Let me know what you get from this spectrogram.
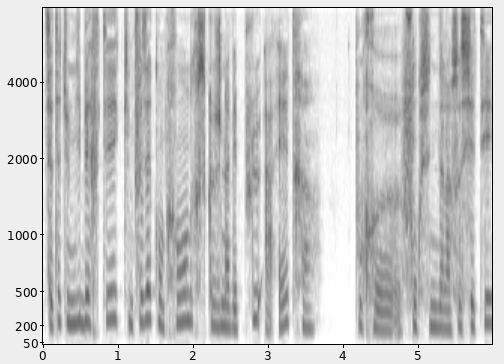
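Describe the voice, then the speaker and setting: A woman speaks at a moderate pace and a medium pitch. Her intonation is fairly even, and the sound is dry and close with no echo. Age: 40s. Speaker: guest telling her faith story. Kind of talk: testimony. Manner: halting, with repeated words.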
